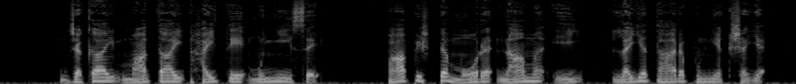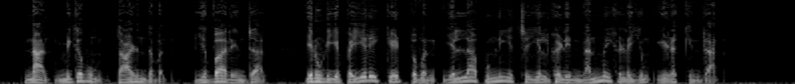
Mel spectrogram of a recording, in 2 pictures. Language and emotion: Tamil, neutral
